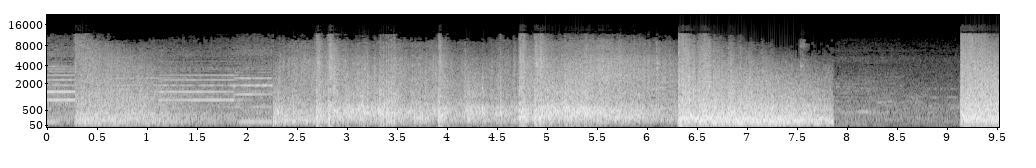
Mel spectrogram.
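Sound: firecrackers bursting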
